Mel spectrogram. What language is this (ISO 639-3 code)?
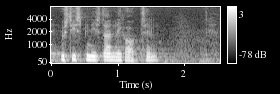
dan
